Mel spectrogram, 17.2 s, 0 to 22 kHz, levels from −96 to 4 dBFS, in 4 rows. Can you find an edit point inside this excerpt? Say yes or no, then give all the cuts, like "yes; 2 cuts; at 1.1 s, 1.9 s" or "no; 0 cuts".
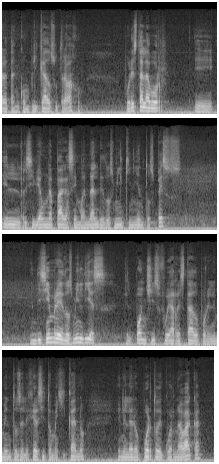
no; 0 cuts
